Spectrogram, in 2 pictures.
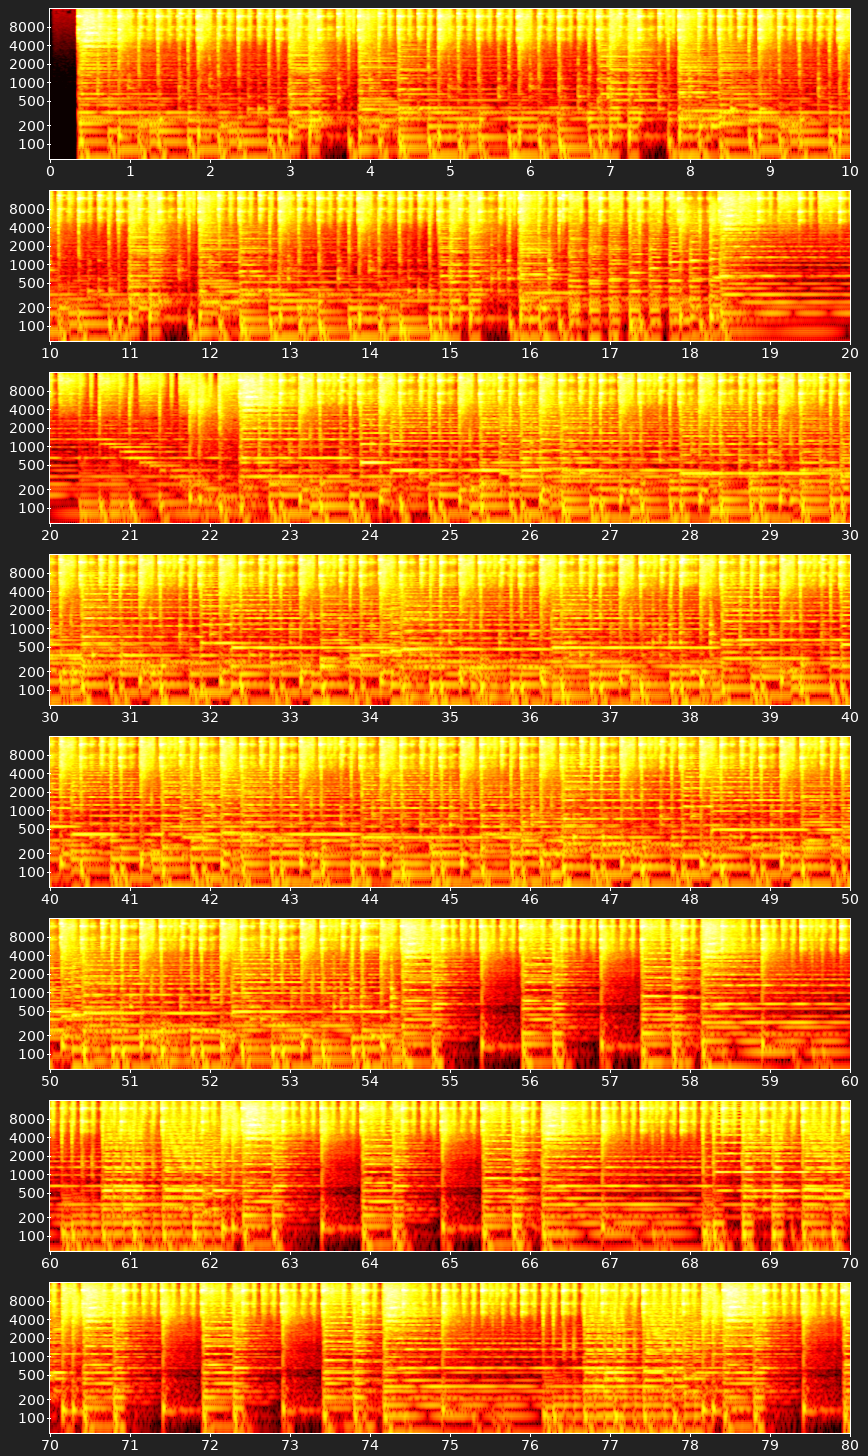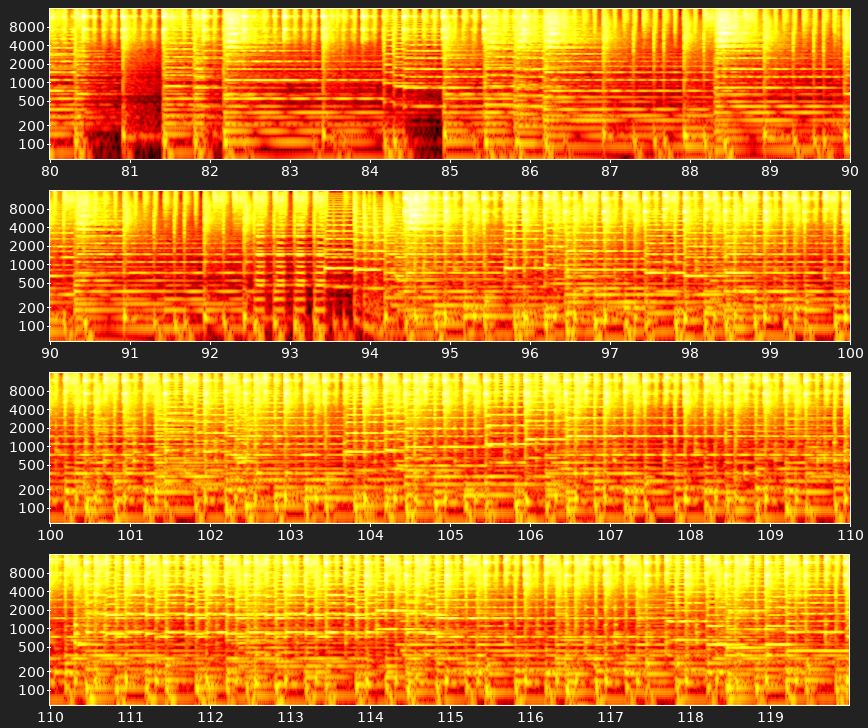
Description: Really cool, almost arrange sounding Remix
